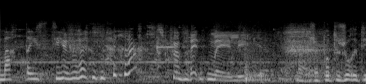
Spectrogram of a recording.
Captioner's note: Rire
